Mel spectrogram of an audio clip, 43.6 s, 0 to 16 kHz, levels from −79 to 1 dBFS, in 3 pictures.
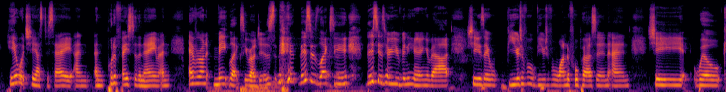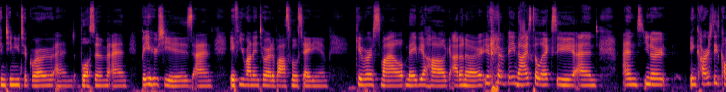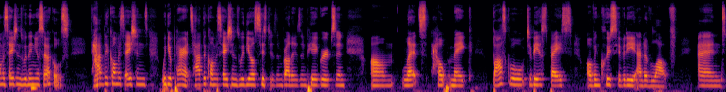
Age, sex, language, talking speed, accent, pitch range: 20-39, female, English, 165 wpm, Australian, 170-200 Hz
